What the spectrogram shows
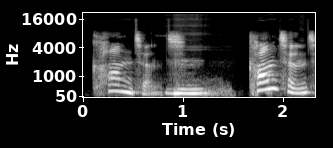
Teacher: when this word is a noun, then the stress changes. It goes to the beginning and it becomes content.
